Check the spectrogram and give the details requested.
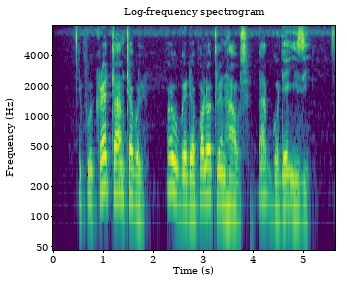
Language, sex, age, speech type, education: Nigerian Pidgin, male, 46-60, read, tertiary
